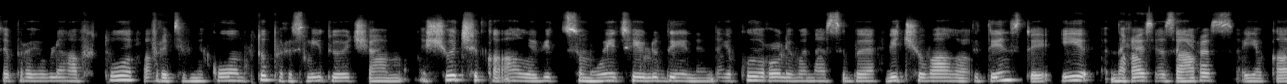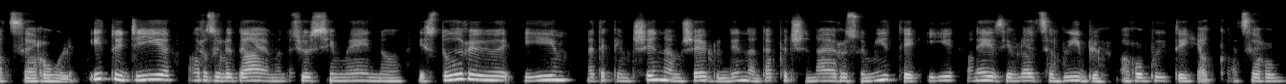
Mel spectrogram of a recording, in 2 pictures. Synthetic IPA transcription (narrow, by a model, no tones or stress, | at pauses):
sɛpɾɔjɐwlʲawxt̪ɔɐfɾɐtʲiwnɪkɔmxt̪ɔpeɾesʲlʲid̪ʊjʊt͡ʃʲɐmʃt͡ʃɔt͡ʃɪkɑ̰lˠɐʋʲid̪sɐmɔjɪt͡sʲɛjɪlʲʊd̪ɪnɪd̪ɐjɐkɔjʊɾɔlʲɪʋɔnɑsebɛʋʲid̚t͡ʃʊʋɑlˠɐd̥̪ɪt̪ɪnst̪ʋʲiinɐɾɑzʲizɑɾɐsjɐkɑt̪sɛrɔlʲɐit̪ɔdʲirɔzɦlʲɐd̪ɑjemɔd̪t͡sʲsʲusʲimɛjnʊist̪ɔɾʲijʊit̪ɐkɪmt͡ʃɪnɐmʒɛlʲʊd̪ɪnɐd̪ɑpɔt͡ʃɪnɑjɛrɔzʊmʲit̪ɪinɛjizjɐwlʲajet͡sʲːɐʋɪbʲirrɔbɪt̪ɪjɐ̰kt̪sɛɾɔb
